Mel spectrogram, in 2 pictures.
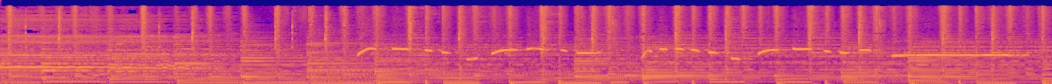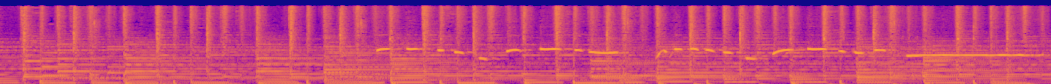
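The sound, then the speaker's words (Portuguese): A person whistles a bright, lilting tune over a steady, rhythmic musical backing. The whistled phrases repeat in short melodic bursts throughout, loud and clear, with no singing or talk. “E quem diria que esta alegria me pusesse logo, logo a assobiar.”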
